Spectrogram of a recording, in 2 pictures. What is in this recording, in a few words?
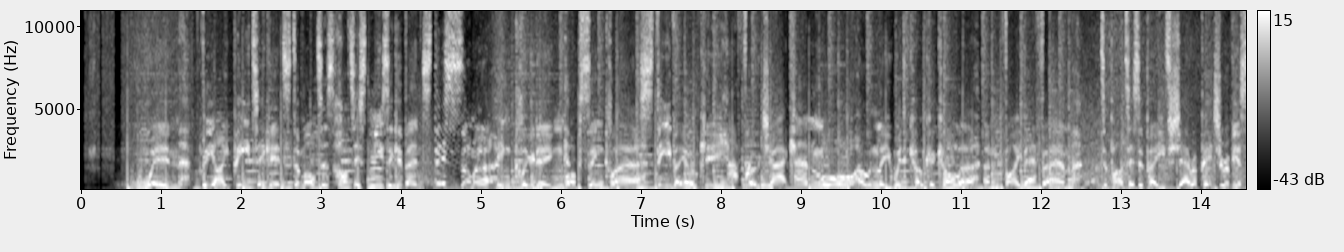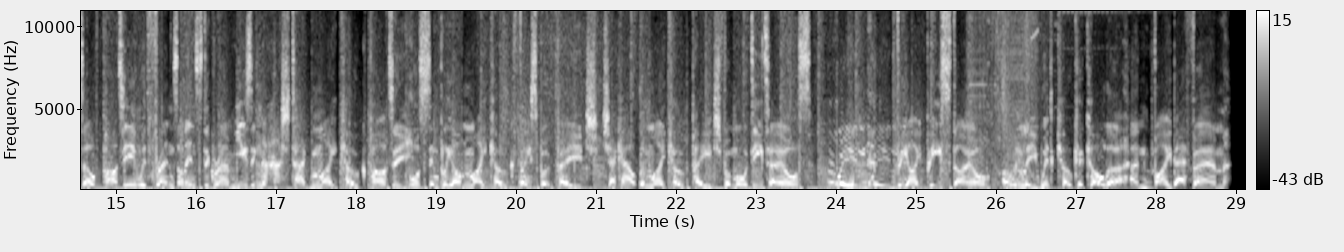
radio promotion; Coca-Cola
